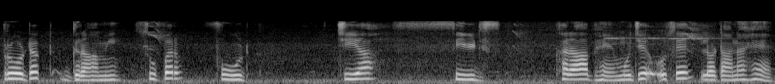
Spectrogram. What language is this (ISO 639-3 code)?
urd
